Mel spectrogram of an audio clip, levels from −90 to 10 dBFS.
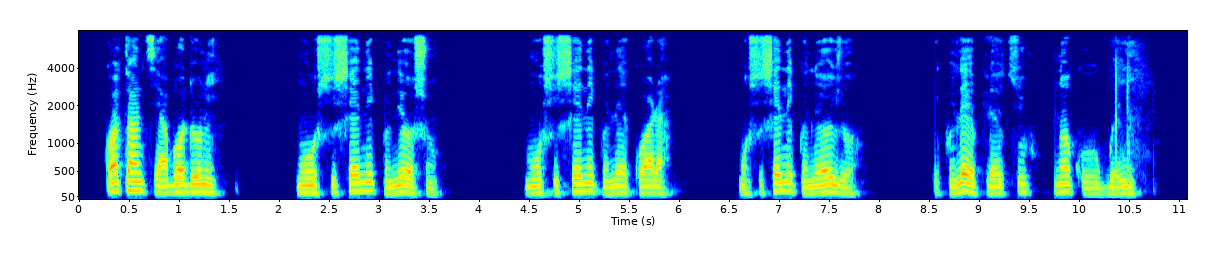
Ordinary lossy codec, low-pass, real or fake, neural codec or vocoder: none; 7.2 kHz; fake; vocoder, 24 kHz, 100 mel bands, Vocos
